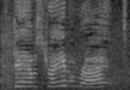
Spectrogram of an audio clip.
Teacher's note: It sounds like she's trying to mimic southern American English. Lowering the vowel sound in the word right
